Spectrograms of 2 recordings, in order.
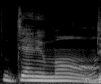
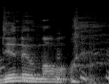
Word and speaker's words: denouement: Denouement. – Denouement.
